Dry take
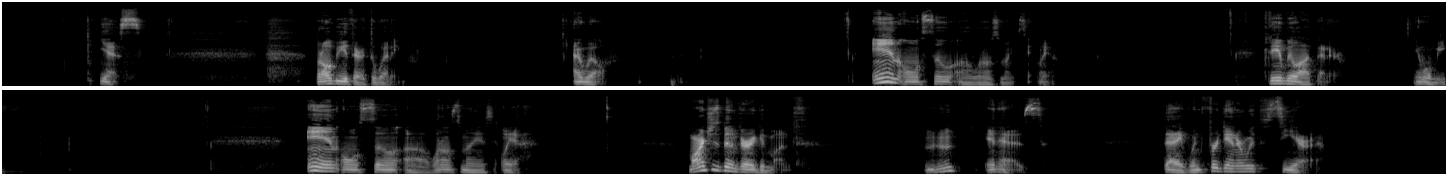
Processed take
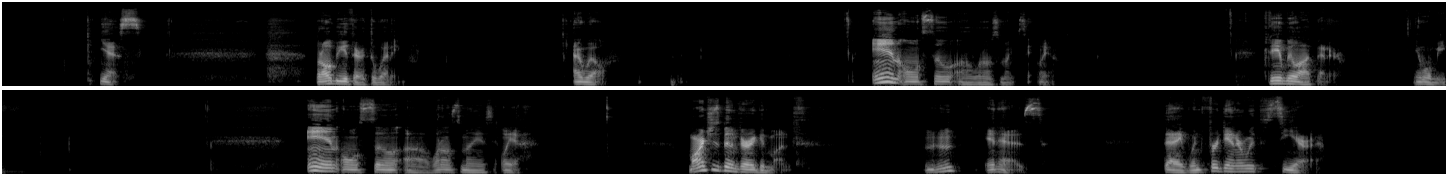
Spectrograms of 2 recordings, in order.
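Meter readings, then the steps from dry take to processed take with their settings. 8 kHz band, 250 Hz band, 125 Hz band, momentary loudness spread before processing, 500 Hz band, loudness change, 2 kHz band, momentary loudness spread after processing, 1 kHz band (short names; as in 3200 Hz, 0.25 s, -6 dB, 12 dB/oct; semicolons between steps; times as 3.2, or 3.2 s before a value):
0.0 dB, 0.0 dB, 0.0 dB, 23 LU, 0.0 dB, 0.0 dB, 0.0 dB, 23 LU, 0.0 dB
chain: notch 3700 Hz, Q 13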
